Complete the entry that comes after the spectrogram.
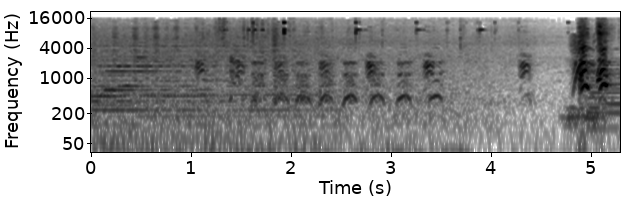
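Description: A dog barks in a quick, evenly spaced series of about eight short yaps, then lets out a louder, sharper burst of barking at the end.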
